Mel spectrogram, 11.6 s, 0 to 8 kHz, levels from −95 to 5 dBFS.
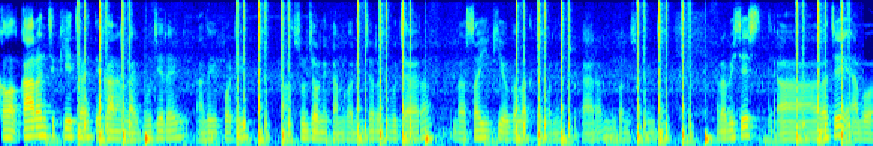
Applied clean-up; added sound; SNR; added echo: none; Computer keyboard; -4 dB; none.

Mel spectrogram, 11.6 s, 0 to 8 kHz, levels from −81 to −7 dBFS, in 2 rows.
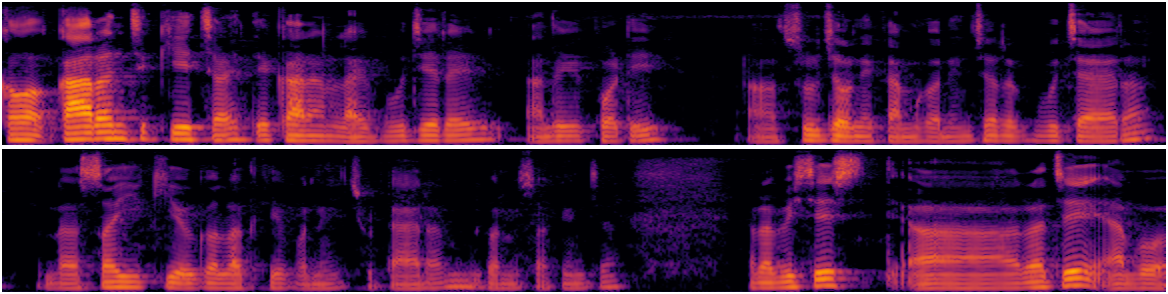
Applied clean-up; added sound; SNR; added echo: none; none; none; none.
